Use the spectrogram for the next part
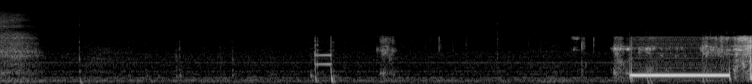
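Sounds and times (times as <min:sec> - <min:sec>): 
steady electronic telephone tone: 0:06.1 - 0:07.4.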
